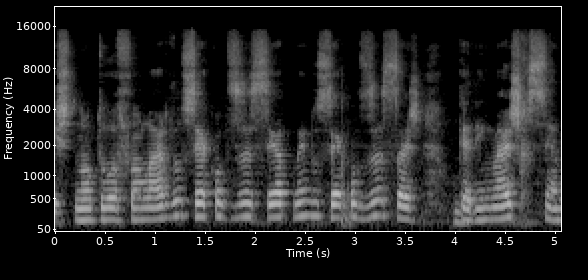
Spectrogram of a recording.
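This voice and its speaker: Over noticeable background noise, a woman speaks fairly quickly with fairly even intonation. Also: medium pitch for a woman. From Portugal, Lisbon. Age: 80s+. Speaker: interviewee sharing life story. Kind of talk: testimony. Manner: halting, many hesitations.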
